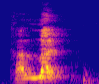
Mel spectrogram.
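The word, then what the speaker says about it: גלל: 이 갈릴리의 히브리어는 갈랄 이렇게 써요. 이게 갈랄이라고 발음하는데 이게 뭐 그림이지 이게 뭐겠어요 이게.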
